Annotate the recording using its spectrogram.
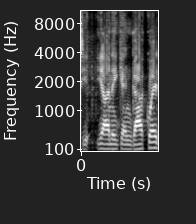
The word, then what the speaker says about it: Yannick Ngakoue: And then the big one is that in timing that seemed to be on purpose, Yannick Ngakoue, did I say that right? – Mm-hmm.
